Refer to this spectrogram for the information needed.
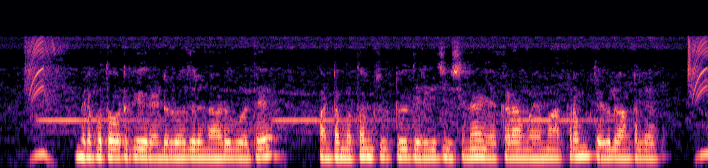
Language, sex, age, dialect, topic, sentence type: Telugu, male, 25-30, Central/Coastal, agriculture, statement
